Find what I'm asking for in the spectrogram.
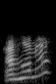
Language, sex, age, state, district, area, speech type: Assamese, female, 30-45, Assam, Barpeta, urban, conversation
